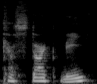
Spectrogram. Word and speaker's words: Castagne: say the last one george castagne castagne that's how you say it like lasagna maybe i'll just call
